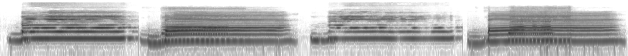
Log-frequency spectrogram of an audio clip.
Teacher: বা উচ্চারিত হয় দুই ঠোঁটের ভিজা জায়গা থেকে। নর্মালি ঠোঁট যেভাবে লেগে থাকে সেখান থেকেই।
